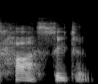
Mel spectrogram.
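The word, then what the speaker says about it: הַשָּׂטָן: outcast okay okay and hebrew his name is pronounced ha satan okay so you can see where he has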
